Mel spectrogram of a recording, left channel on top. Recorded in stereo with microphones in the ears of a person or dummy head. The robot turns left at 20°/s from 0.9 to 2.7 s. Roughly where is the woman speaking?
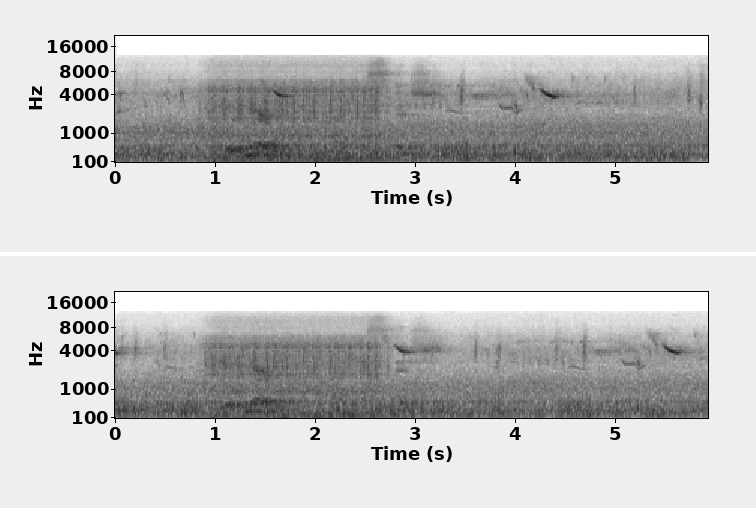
Right.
